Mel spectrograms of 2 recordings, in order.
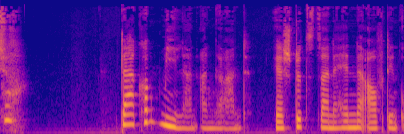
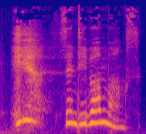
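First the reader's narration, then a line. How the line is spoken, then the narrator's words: Panting. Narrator (German): keucht er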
